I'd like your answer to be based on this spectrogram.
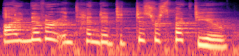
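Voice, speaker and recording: A man playing a cowardly, frightened baron and father in an audio drama, pleading in a tearful, high-strung way. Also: big pitch swings, moderate pace, fairly bright tone, heavily acted. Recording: echoey voice over background music.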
